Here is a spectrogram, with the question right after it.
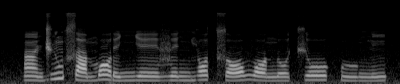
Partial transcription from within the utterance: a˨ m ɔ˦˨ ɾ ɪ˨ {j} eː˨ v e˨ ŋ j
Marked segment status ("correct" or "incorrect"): incorrect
